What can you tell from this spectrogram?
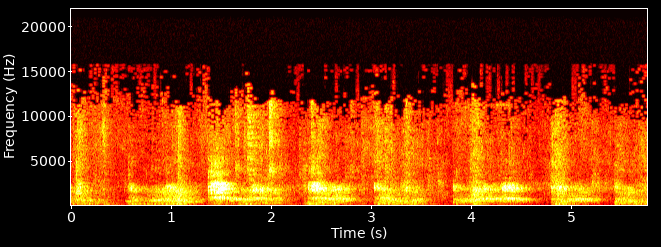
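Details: French Bulldog play fighting, giving repeated gruff growl bursts about once a second, each a rough harmonic rumble rising and falling, with brief pauses between them.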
